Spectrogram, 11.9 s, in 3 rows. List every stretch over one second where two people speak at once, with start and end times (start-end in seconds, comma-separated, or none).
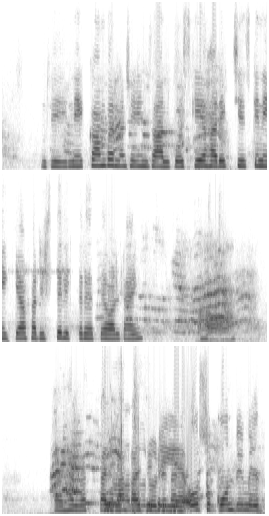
9.5-11.2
